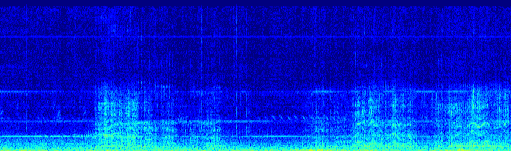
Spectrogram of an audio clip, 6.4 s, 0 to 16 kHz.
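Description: Electric motor and gearbox of a radio-controlled rock crawler on a Tamiya CR-01 chassis whining in a thin high tone that stops and starts with the throttle, over a steady low wind rumble on the microphone.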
